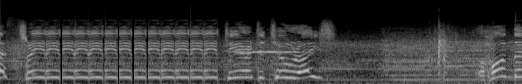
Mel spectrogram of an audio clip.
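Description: From 0.46 to 2.18 s the CD gets stuck on one turn: a scratch keeps throwing the laser back, so the same 144 ms slice of sound repeats 12 times, each jump briefly muted. It's a fast, even stutter; a spectrogram shows identical blocks separated by thin vertical gaps.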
